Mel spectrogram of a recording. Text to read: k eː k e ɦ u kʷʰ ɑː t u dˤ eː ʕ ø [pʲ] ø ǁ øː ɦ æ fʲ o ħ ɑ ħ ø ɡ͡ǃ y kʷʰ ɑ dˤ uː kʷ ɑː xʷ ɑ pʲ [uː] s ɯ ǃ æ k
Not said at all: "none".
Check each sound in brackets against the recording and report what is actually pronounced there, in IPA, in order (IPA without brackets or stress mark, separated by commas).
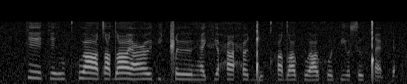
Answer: pʲ, oː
